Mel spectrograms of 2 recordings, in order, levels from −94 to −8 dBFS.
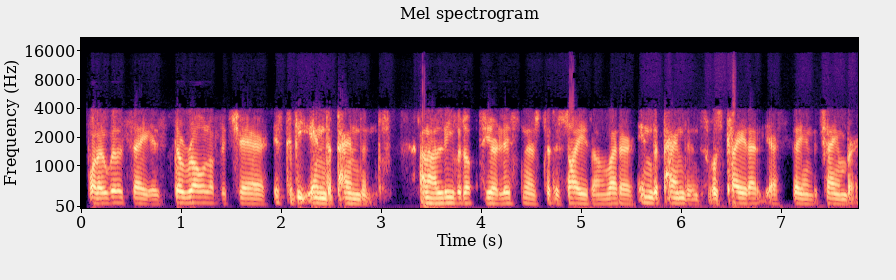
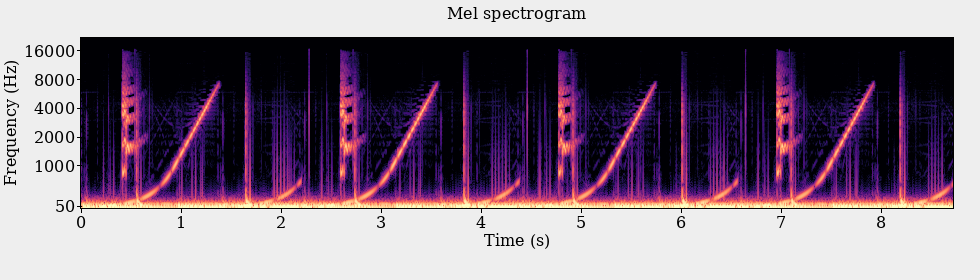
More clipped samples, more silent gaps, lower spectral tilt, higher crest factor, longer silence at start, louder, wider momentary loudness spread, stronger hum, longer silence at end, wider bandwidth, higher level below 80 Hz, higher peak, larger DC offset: neither; neither; first, -6.5 dB/octave vs -5 dB/octave; about the same, 12 dB vs 10 dB; about the same, 0.05 s vs 0 s; first, -13 LUFS vs -16 LUFS; first, 6 LU vs 3 LU; neither; about the same, 0 s vs 0 s; first, 12.5 kHz vs 7 kHz; second, -46 dBFS vs -10 dBFS; about the same, 0 dBFS vs -2 dBFS; neither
